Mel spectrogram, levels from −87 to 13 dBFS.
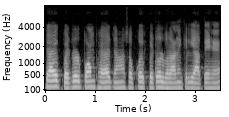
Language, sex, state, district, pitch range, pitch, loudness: Hindi, male, Chhattisgarh, Kabirdham, 140-155 Hz, 145 Hz, -16 LUFS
